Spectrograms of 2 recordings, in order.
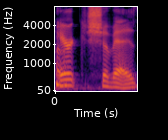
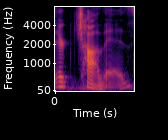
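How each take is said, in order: First: The surname is said with English sounds. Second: The surname is said with Spanish sounds. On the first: The speaker calls it wrong. "it's not Eric Chavez" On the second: The speaker calls it right. "pronounce the Latin players' last names correctly"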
